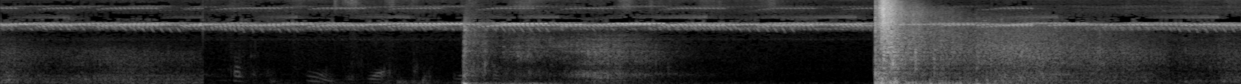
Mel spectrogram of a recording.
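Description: Aerial firework shell: a sharp crack as it is launched about four and a half seconds in, then some four seconds later a loud boom as it bursts, echoing and fading over a few seconds. Insects chirp steadily throughout.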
